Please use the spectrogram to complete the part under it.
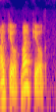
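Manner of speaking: put-on child voice echoing the words back. Voicing child figures echoing the guardian's words: voicing child figures. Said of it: "the child repeat".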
